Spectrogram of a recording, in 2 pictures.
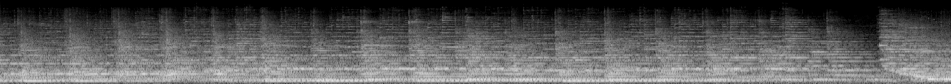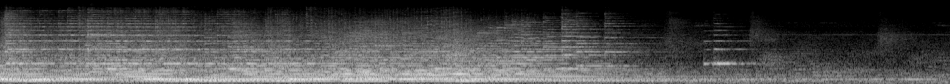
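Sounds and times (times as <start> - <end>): plucked zither notes: 0.0 - 17.9.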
